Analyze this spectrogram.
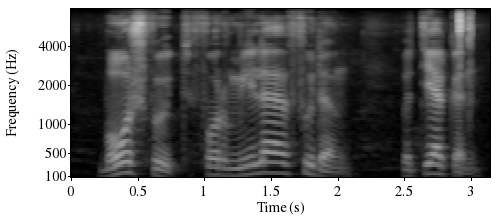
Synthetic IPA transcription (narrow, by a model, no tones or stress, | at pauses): bɔsfutfɔrmiləfudəŋ | b̥ətiəkən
